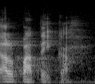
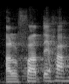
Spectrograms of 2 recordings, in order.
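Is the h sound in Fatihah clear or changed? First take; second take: changed; clear. First: The h sound is changed to a Javanese sound. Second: The h sound in the word is clearly pronounced. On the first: This is how people in Solo say it. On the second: This is the original recitation.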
